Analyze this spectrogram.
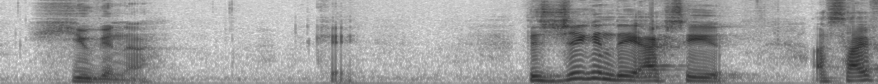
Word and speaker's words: Huguenin: It's spelled Huguenin, but it's pronounced Huguenot.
